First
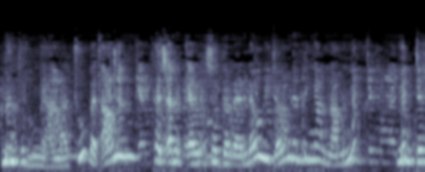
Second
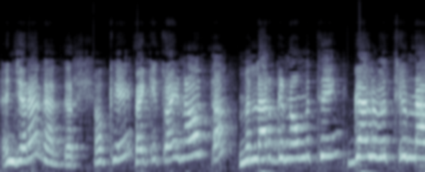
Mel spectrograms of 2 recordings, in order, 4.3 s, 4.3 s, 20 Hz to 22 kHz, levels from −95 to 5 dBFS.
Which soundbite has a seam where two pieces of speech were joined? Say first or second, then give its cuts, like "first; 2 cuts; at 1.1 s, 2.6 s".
second; 3 cuts; at 1.2 s, 2.3 s, 3.4 s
